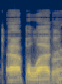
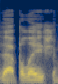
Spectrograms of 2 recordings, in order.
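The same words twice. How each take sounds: First: It is said the way North Carolinians pronounce it. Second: It is said the way Pennsylvanians pronounce it. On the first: The speaker calls it right. "So Appalachian" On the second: The speaker calls it wrong. "up here, anytime we talk about that word, it's it's always Appalachian"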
